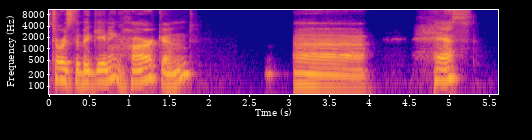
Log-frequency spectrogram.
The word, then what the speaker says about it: Heth: And I it's the th that I didn't hear. The th th can be difficult. So, can you pronounce heth for me, Ellington? Heth. Heth. Okay. So, that's a good good thing to practice. Practice that with Pedro and Lucas because that sound th is not easy for Brazilians.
